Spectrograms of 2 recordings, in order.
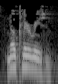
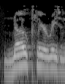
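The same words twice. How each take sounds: First: Said in the usual way. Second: No clear reason, slower and weighted on No; second time slower and firmer; slow emphatic repeat. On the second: Shown as a demonstration. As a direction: lean hard on No, drawn out.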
